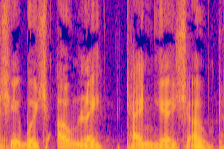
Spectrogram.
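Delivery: slow, grave Cockney impression; Michael Caine. Shown as a demonstration. Comedian showing the actor's downward delivery, slow Cockney. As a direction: drop it down, drawn out. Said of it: "He goes down like this".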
